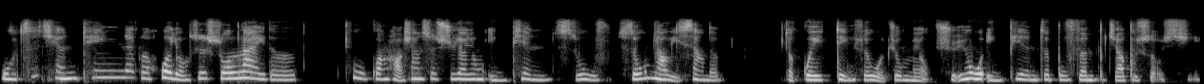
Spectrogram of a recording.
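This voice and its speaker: The background is quiet as a woman speaks at a moderate pace. Her pitch is fairly high, with ordinary variation. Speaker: illustrator. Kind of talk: casual interview chat.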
